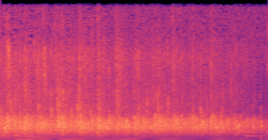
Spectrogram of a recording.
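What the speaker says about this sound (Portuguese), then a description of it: "Pode dar uma salva de palmas para Deus" A congregation at an evening church faith service applauds steadily, a sustained wash of clapping heard at moderate distance with a faint tone humming beneath it.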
